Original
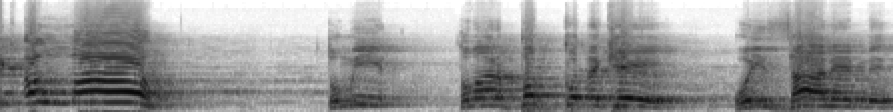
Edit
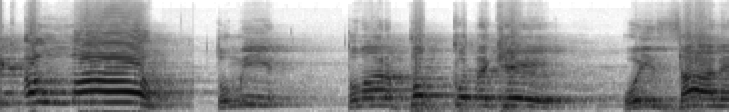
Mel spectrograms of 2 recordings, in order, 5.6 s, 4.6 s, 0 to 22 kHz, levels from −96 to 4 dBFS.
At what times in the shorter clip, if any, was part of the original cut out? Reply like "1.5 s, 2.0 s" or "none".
1.2 s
